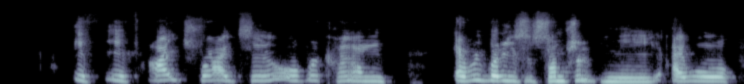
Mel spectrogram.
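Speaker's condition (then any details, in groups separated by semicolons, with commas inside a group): Cerebral palsy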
